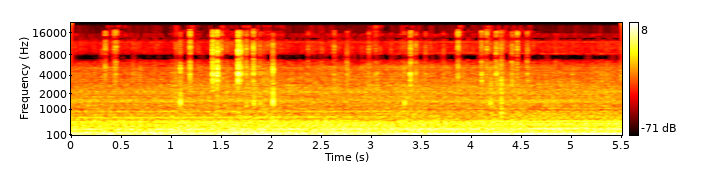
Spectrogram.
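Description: A 2018 Ram 3500 Laramie with a G56 manual transmission, Bilstein shocks and all-terrain tires on 19.5-inch wheels drives over a rough, bumpy road, with a steady loud cabin rumble of engine and road noise and occasional light rattles.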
